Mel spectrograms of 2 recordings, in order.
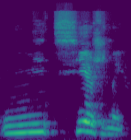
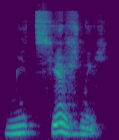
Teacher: If a ya is not stressed, it goes to an e sound.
